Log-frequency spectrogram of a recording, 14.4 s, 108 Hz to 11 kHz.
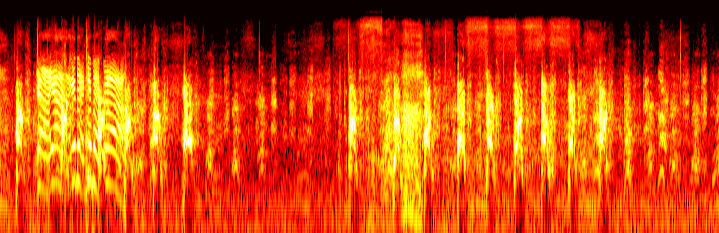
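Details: Sasha, an 8-month-old female Rottweiler in area-protection training, barks in deep, repeated bursts to guard her area while a man shouts commands such as "Get back!"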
